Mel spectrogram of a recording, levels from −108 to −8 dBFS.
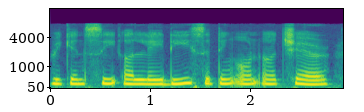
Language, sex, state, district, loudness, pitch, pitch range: English, female, Assam, Kamrup Metropolitan, -12 LUFS, 210 Hz, 200-220 Hz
